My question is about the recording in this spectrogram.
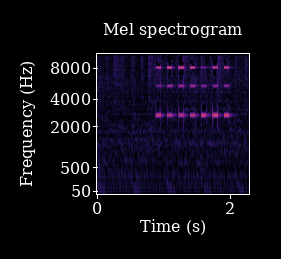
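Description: GitUp Git2 action camera beeping: a rapid string of about eight short, high electronic beeps in the second half, over quiet background music.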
